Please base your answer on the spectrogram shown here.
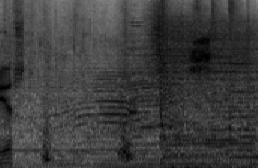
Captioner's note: rope whirls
